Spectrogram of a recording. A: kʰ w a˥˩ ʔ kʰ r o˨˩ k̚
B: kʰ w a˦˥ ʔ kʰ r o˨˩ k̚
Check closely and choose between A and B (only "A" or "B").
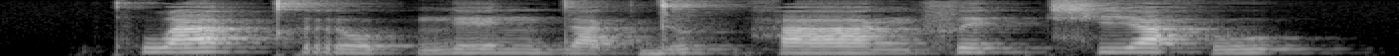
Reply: A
